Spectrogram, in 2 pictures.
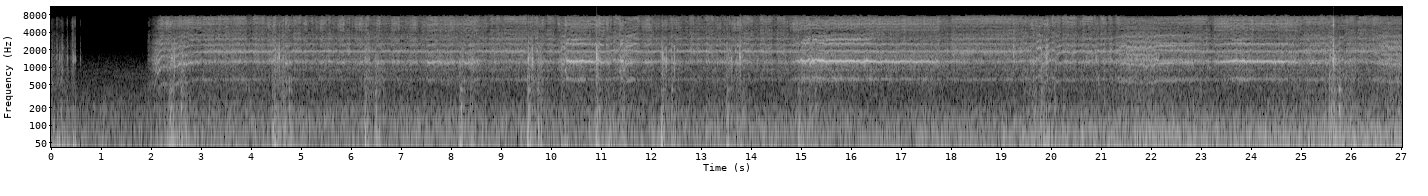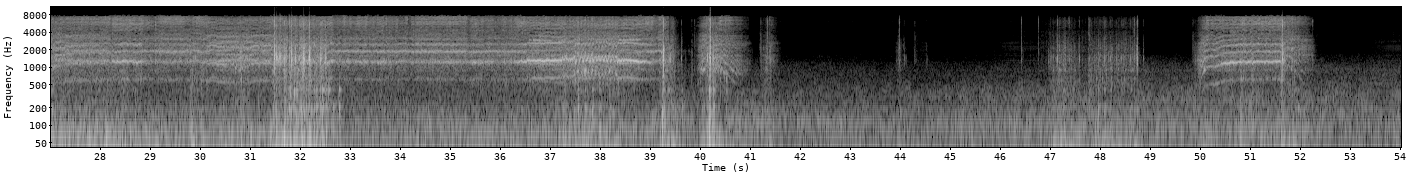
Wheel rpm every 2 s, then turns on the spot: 10, 130, 160, 160, 160, 160, 160, 160, 160, 160, 160, 160, 160, 160, 160, 160, 160, 160, 160, 130, 20, 0, 0, 10, 20, 110, 10.
46-48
